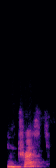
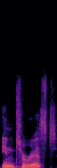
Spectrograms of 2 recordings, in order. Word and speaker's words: interest: is what was it interest interest yeah just uh good yeah so the first time you said interest and now interest because this the stressed syllable is the first syllable interest interest one minutes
